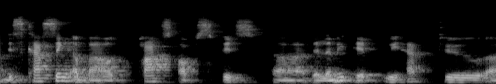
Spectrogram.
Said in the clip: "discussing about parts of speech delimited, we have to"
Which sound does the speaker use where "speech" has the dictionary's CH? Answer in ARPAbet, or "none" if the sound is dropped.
S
